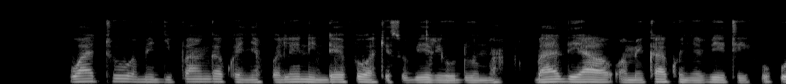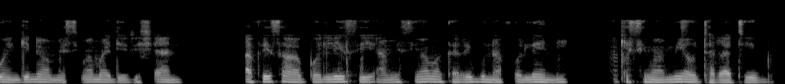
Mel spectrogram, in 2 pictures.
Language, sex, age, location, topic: Swahili, male, 18-24, Kisii, government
